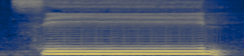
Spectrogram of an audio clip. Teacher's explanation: বাকি দুইটি হরফ নাম হল সিন এবংশিন সিন এবংশিন সিন হরফটি উচ্চারণ ক্ষেত্রে অবশ্যই তিন আলিফ টেনে পড়তে হবে সিন হরফটি বারিক হরফ পাতলা করে উচ্চারণ করতে হবে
